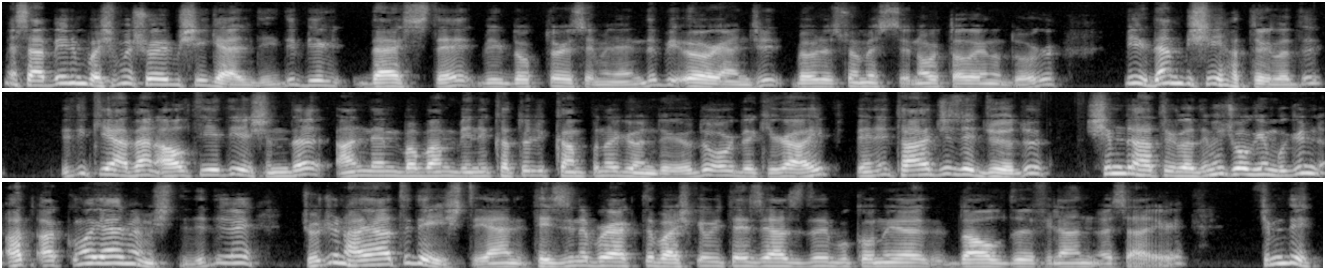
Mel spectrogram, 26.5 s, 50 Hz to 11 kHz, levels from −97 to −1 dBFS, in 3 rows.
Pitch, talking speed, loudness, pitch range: 155 Hz, 145 wpm, -21 LUFS, 130-200 Hz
